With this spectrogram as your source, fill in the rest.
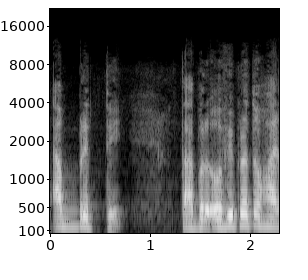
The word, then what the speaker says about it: আবৃত্তি: থাকে, রিকার যদি থাকে, তখন আগেরটা ডাবল হয়, যেমন আবৃত্তি হয় আবৃত্তি।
